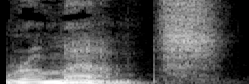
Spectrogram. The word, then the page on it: romance: British English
